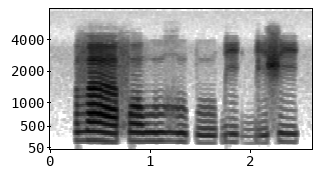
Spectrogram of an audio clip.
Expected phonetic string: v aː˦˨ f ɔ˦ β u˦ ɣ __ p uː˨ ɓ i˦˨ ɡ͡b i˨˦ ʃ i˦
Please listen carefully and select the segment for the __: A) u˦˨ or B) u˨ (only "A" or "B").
A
